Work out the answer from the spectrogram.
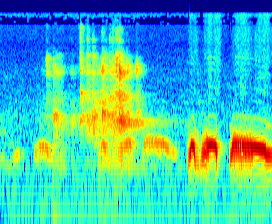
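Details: Spotted dove cooing for luring wild doves. Faint soft coos and a rough, breathy mixed sound come first, then a clear loud doubled wavering coo and a long sustained falling coo.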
